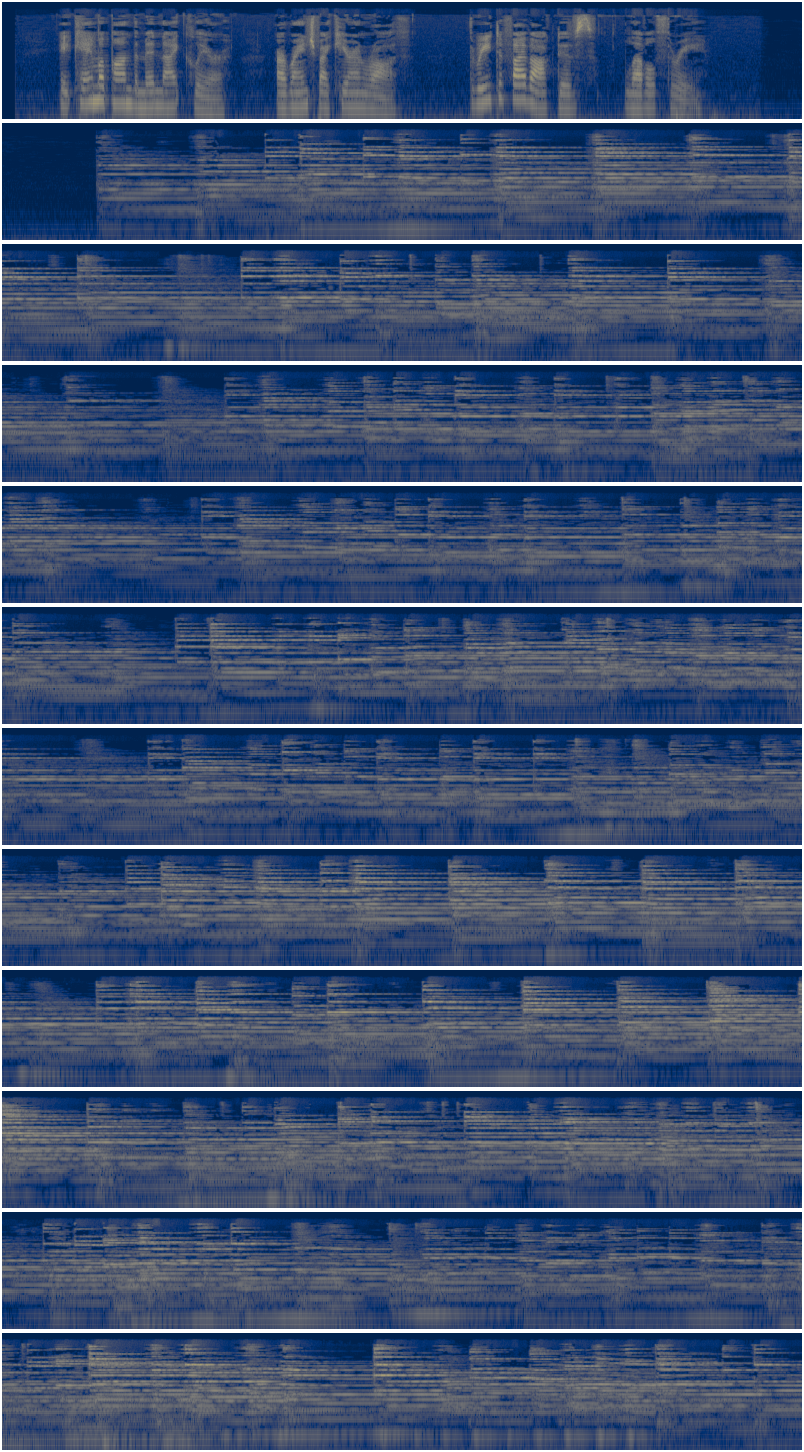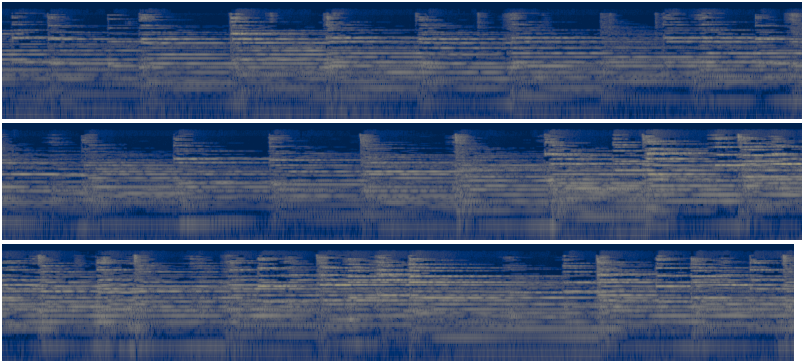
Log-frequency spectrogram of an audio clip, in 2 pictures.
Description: handbells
